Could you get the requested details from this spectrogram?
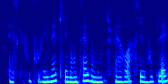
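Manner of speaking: tiny, shy, timid little voice, soft. Retelling asking the person at the cheese stall, in a small timid voice. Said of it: "Avec une petite voix frileuse comme ça".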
